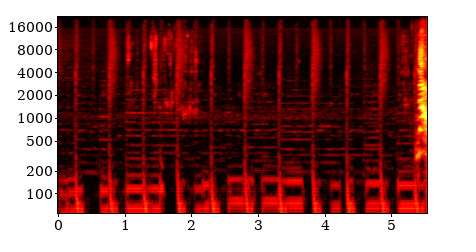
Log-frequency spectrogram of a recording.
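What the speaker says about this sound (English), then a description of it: "We'll dissolve our chocolate into this ethanol and then we'll pour it into water" Chocolate dissolved in ethanol is poured into water, heard as a run of soft, regular drips and trickles spaced about half a second apart. A louder splash comes at the very end, and no one speaks.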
